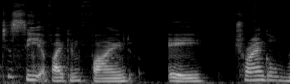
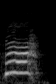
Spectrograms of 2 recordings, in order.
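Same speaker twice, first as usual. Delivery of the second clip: exasperated; 5 dB louder than usual. Real, not acted. Frustrated exclamation while cutting.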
